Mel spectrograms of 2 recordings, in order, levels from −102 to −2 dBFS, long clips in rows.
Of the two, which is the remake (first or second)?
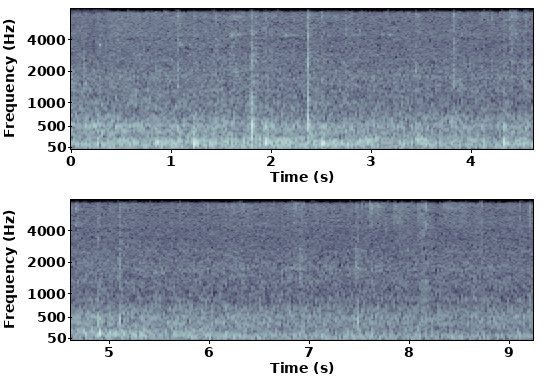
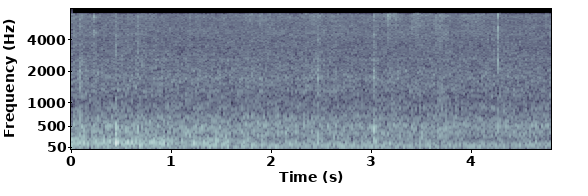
second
